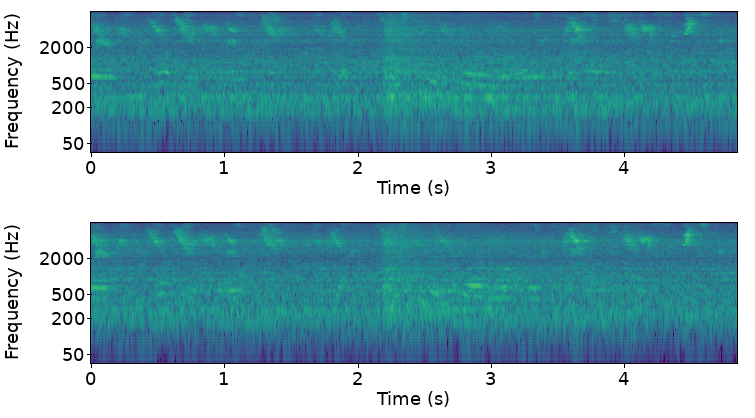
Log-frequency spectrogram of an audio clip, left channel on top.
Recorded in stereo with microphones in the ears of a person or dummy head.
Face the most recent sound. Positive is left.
turn(degrees=-35)  # may be behind; listen again after turning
